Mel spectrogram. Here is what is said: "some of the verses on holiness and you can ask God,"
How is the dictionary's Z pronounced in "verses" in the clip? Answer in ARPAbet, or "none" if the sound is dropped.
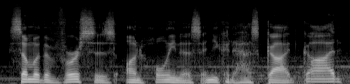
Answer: Z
